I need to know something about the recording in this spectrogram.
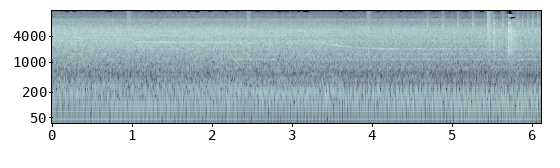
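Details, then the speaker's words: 2003 Mustang GT 4.6 V8 in budget 1965 Cobra replica, about four gallons of fuel in tank, while adjusting fuel pressure regulator: deep uneven running sags and stumbles, nearly cutting out; ran better at about 30 psi, owner suspects low incoming pressure. "huh okay so the car ran better with more fuel pressure so it's definitely definitely something's up with the regulator"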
